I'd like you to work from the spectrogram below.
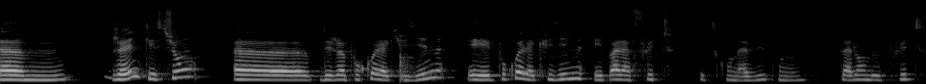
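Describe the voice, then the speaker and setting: A woman with a dark, mellow tone speaks at fairly high pitch and a fairly slow pace. Her intonation stays fairly even, with big swings in loudness and long, frequent pauses. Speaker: podcast host interviewer. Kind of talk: casual interview chat.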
